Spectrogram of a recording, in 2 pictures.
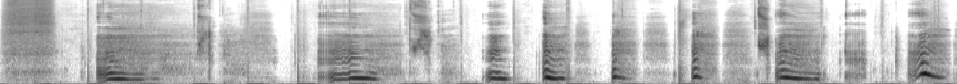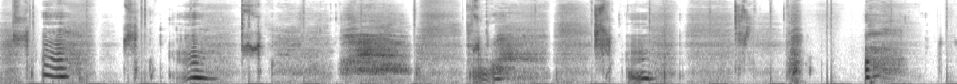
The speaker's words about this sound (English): Such wonderful noises you're making, moaning and gasping. Do you love this?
